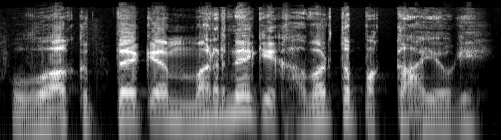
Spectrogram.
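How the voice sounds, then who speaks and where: A man's voice: medium pitch, expressive, moderate pace, bright, forceful tone, a little hiss or hum. A man voicing a cruel young male villain who mocks and taunts, in an audio drama. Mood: gloating. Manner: mocking, taunting, cackling.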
